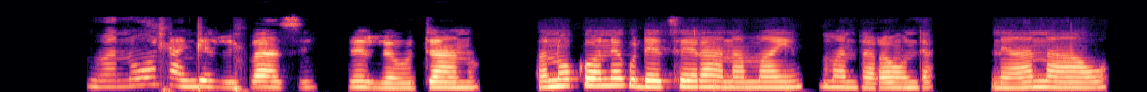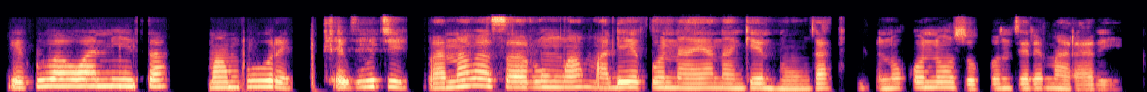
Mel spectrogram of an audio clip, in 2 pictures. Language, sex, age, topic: Ndau, female, 25-35, health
